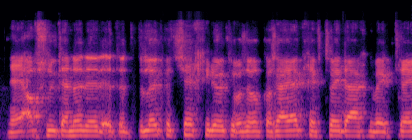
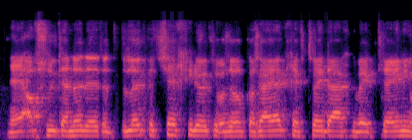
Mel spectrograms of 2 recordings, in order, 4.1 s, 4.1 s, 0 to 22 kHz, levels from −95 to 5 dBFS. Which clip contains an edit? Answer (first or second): second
